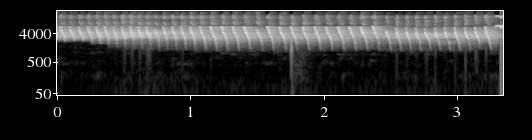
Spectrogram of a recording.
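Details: Female canary calling a male with vigorous song in the isian filler style, a lure and tutor recording: one continuous, very fast, high buzzy trill pulsing steadily throughout.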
